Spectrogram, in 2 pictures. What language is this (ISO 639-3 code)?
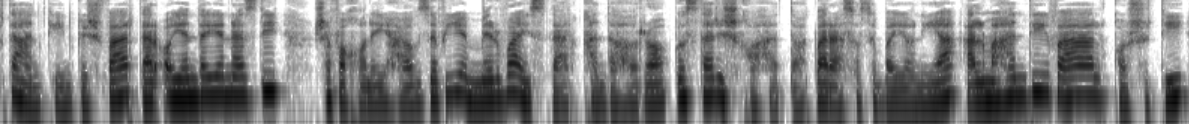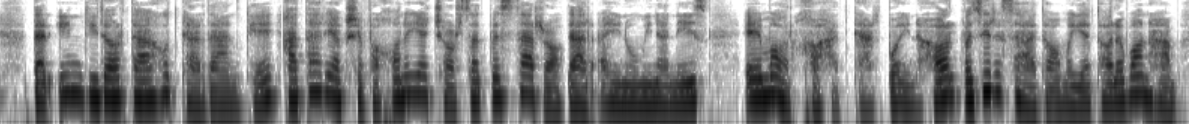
fas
